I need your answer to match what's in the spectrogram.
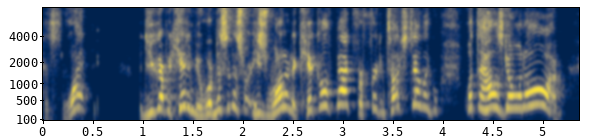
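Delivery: mock worked-up, excited screaming and hollering. Speaker recounts hearing a kickoff return touchdown on the radio, retelling excited yelling. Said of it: "I'm yelling and screaming".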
